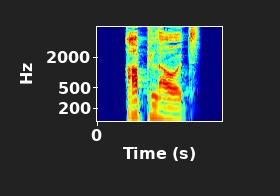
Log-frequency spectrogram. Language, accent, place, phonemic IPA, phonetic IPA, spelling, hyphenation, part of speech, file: German, Germany, Berlin, /ˈaplaʊ̯t/, [ˈʔaplaʊ̯tʰ], Ablaut, Ab‧laut, noun, De-Ablaut.ogg
- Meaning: ablaut (substitution of one root vowel for another)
